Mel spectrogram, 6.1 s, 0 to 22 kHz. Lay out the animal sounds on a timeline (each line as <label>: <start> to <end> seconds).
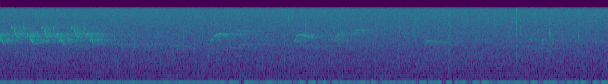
Ovenbird (Seiurus aurocapilla): 0.0 to 1.2 seconds
Eastern Phoebe (Sayornis phoebe): 1.9 to 3.6 seconds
